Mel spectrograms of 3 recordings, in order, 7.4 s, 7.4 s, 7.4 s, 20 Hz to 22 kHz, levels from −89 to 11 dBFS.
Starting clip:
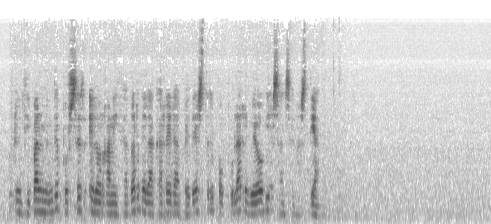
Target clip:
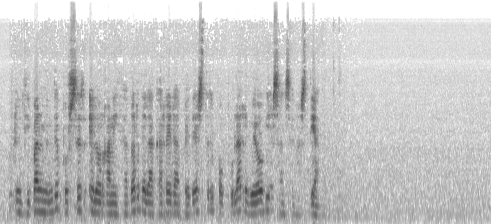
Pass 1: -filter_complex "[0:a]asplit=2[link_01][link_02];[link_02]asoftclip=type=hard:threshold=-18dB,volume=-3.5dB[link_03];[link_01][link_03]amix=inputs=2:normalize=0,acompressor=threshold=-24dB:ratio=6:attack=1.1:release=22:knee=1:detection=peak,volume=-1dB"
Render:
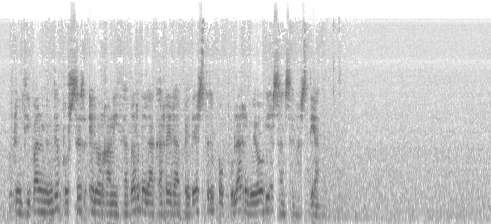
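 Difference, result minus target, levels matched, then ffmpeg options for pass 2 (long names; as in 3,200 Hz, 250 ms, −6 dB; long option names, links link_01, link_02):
downward compressor: peak gain reduction +13.5 dB
-filter_complex "[0:a]asplit=2[link_01][link_02];[link_02]asoftclip=type=hard:threshold=-18dB,volume=-3.5dB[link_03];[link_01][link_03]amix=inputs=2:normalize=0,volume=-1dB"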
